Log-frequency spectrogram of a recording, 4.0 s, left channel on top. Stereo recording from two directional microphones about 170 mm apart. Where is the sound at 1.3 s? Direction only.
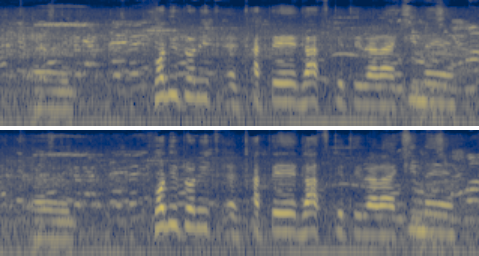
20° right (ahead or behind).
